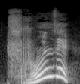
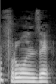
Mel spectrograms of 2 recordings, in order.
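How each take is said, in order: First: Astonished one-word question, pitched up high; surprised. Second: Said in the usual way. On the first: Acted. Lae marvelling at the leaves, astonished. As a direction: echo the word in disbelief. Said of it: "se minună Lae".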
